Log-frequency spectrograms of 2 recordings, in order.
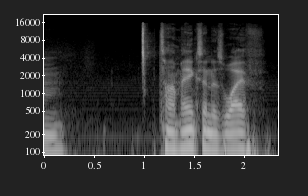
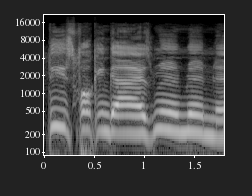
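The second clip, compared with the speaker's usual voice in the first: high, slow mocking whine; whining imitation; 12 semitones higher, 5 dB louder, slower than usual. Director griping on the phone about the producers, in a high mocking whine. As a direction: mimic a spoiled guy whining, pitched up. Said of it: "and he's whining".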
